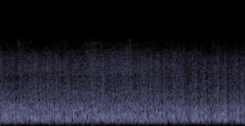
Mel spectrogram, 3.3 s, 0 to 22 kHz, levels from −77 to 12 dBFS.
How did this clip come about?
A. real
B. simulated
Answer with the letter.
A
